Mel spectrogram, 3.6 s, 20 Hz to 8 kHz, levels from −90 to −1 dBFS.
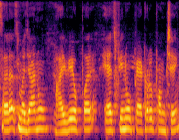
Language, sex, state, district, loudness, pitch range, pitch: Gujarati, male, Gujarat, Gandhinagar, -13 LUFS, 160-180 Hz, 175 Hz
